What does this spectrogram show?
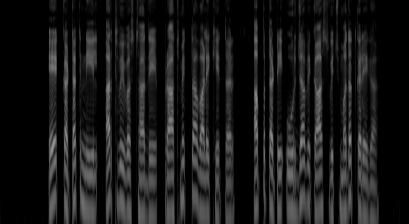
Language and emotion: Punjabi, neutral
